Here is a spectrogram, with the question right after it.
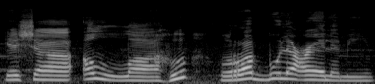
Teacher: ரா ஃபத்ஹா பெற்று வந்திருக்கு, வல்லினமாக உச்சரிக்கணும்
